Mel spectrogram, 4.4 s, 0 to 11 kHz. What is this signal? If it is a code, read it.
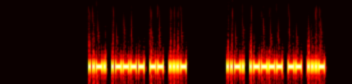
Morse code, heard as a keyed tone, about 52 wpm, 700 Hz. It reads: F1MV F1MV
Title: DXCC-100 Call Signs - 4 Characters - Repeated 2x - 50wpm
